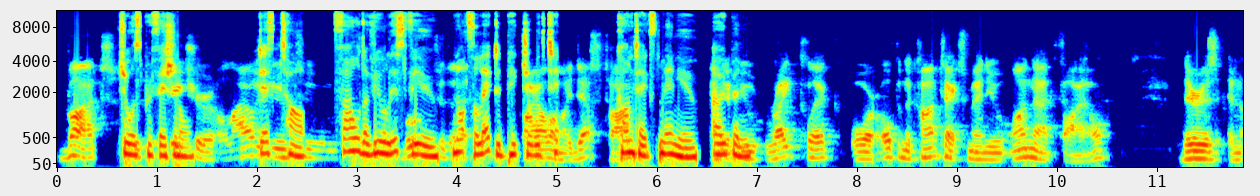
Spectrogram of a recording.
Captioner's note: JAWS heard reading in the background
